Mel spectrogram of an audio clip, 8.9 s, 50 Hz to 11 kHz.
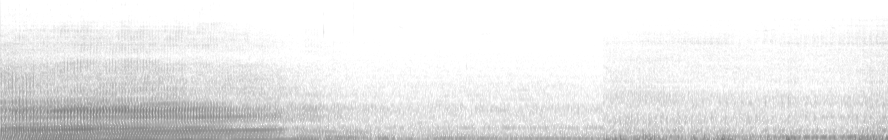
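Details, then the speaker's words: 1971 Triumph T120 650cc twin after pilot jet and mixture adjustment: a brief blip, then a settled, even idle with a steady beat and no misses or popping. It now runs like a top. "Thing runs like a top. Honest to goodness."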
